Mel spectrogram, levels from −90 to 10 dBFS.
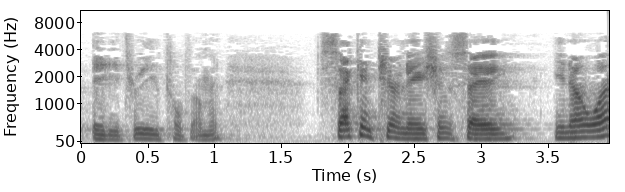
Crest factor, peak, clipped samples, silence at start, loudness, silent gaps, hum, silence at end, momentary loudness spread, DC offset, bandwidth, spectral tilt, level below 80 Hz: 22 dB; -2 dBFS; under 0.1%; 0.1 s; -23 LUFS; none; none; 0 s; 15 LU; under 0.1%; 6.4 kHz; -6.5 dB/octave; -60 dBFS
